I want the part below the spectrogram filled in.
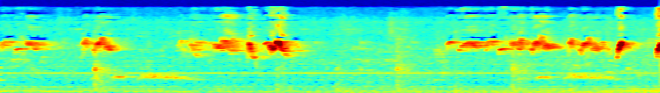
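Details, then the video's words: Caged wild-caught Red-whiskered bulbul, kept a year and now fit for singing contests, delivers short bright warbled phrases in two bursts, with sharp high notes ending each group and a quiet pause between. "chào mào bổi sau một năm có thể thi đấu được"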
